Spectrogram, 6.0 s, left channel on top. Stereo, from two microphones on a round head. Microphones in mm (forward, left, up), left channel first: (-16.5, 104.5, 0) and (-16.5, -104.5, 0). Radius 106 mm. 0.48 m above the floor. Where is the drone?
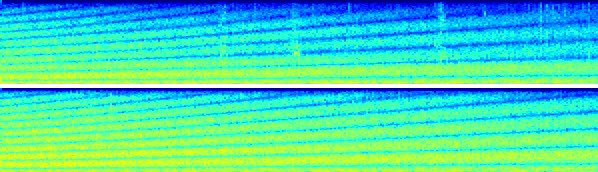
45° right (ahead or behind); by 6.0 s 80° right.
